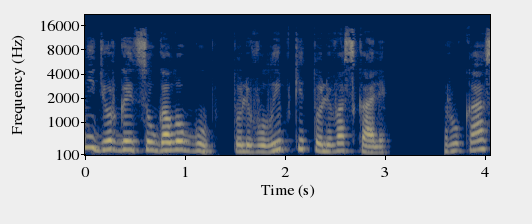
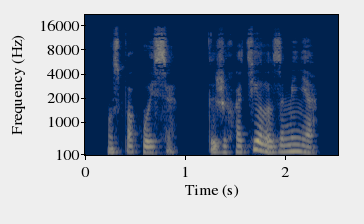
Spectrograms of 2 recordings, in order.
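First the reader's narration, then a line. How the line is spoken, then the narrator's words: Quiet. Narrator (Russian): говорит тихо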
